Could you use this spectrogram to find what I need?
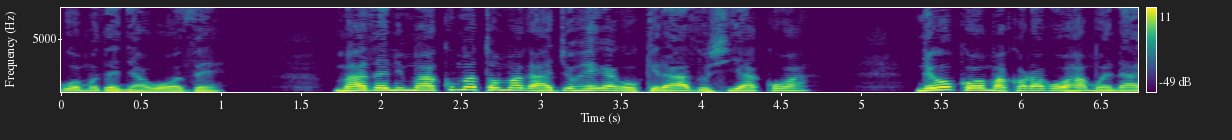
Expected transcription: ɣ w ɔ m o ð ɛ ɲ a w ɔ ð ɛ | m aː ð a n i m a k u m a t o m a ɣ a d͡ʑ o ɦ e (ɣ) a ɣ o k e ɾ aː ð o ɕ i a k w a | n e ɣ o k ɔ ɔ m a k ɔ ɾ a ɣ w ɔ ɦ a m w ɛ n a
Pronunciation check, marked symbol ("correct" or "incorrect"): correct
